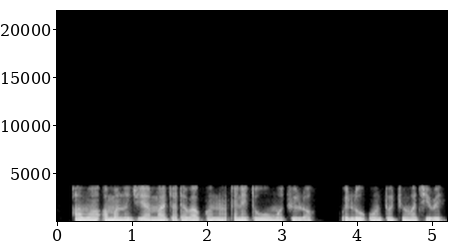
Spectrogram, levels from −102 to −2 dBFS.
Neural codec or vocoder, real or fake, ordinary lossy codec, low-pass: codec, 16 kHz, 0.9 kbps, LongCat-Audio-Codec; fake; none; 3.6 kHz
